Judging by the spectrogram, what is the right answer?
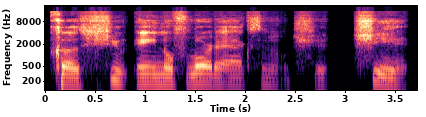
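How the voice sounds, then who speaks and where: An adult live-stream host reading viewer comments out loud and answering them in loose casual chat, laughing often and swearing freely. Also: medium pitch, slow pace. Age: adult with a child, past teens.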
